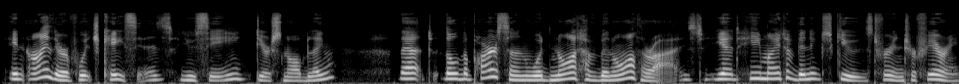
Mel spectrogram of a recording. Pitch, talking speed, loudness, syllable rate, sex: 220 Hz, 165 wpm, -18 LUFS, 4.5 syllables/s, female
